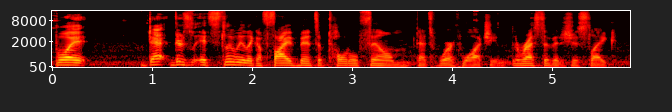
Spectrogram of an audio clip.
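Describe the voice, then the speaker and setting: A man's voice: medium pitch, fairly even intonation, fairly quick, slight background noise. A man chatting casually about movies as a podcast co-host, emphatic, opinionated and given to swearing.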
